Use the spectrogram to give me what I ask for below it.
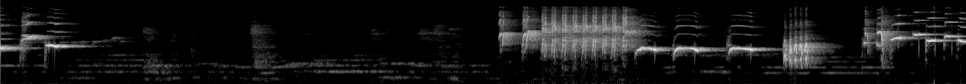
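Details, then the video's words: Top national greater green leafbird masteran: a short whistled phrase, long quiet gap, then a dense buzzy rattle, repeated downslurred whistles about every half second, a harsh note and more whistling. "Masteran Top 1 Nasional Cucak Ijo"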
